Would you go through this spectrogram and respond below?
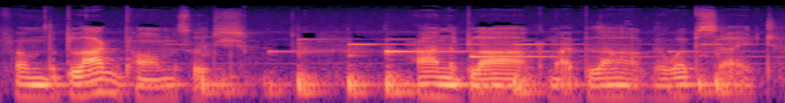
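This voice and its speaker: A man reading his own poems aloud in a halting, meditative way, with informal asides. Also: low-pitched, level tone, creaky, over loud music.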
